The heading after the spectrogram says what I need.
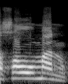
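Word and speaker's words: صومًا: Ini masdarnya sudah dapat masdarnya bacanya sauman karena masdar soman.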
